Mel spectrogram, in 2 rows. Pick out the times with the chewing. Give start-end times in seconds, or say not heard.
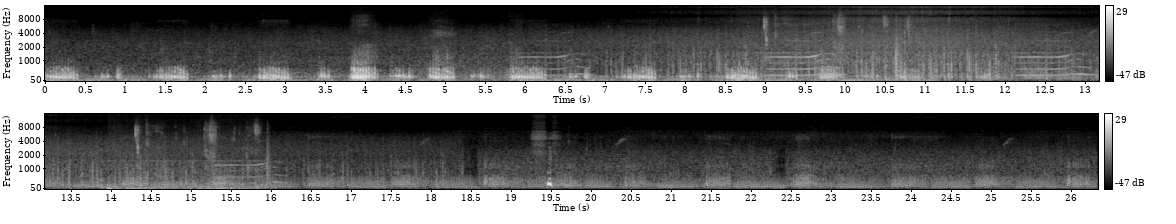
8.8-11.0, 13.9-16.1.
